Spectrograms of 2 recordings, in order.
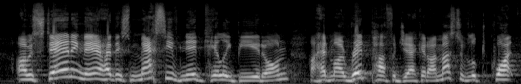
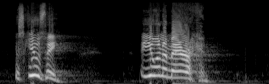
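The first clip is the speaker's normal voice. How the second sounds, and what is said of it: Bad put-on Irish accent. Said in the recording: “his Irish accent, and forgive me for the terribleness of this accent, it's appalling”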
